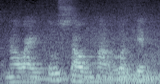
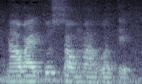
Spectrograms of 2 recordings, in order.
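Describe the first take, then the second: The two takes are said the same way.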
